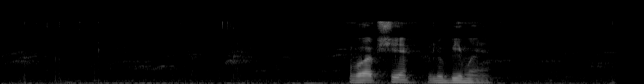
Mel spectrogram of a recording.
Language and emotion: Russian, neutral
